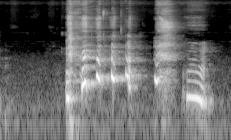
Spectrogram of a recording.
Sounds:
Laughter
